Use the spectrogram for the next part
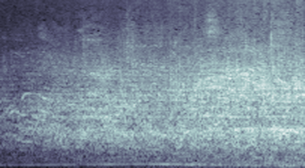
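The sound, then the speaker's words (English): A ballpark crowd cheers a fan who has made a nice catch of a foul ball for a souvenir. The cheer is a broad, steady roar that swells over the first second and then holds loud and sustained, with a low rumble running underneath. “Gets a rousing cheer from the folks around him.”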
